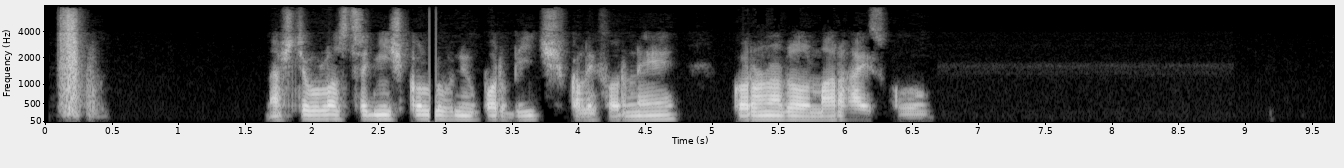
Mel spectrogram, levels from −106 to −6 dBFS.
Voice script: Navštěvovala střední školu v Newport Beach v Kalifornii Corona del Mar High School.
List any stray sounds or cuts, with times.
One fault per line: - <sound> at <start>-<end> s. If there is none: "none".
none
